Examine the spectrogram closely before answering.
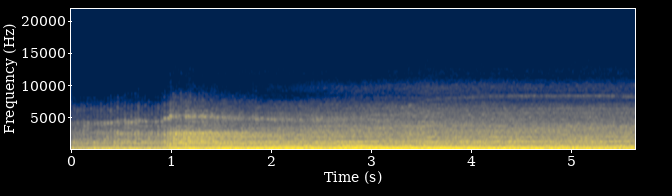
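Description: Renault tractor unit's diesel engine revving under load as the truck turns on wet asphalt. It grows louder about a second in, the revs climb gradually and then hold, and the truck does not manage to break into a drift.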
